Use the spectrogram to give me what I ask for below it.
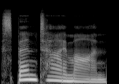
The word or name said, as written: spend time on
